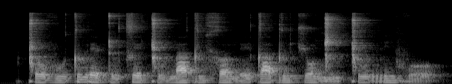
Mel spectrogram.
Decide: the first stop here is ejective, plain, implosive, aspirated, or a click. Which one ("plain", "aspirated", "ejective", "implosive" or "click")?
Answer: click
